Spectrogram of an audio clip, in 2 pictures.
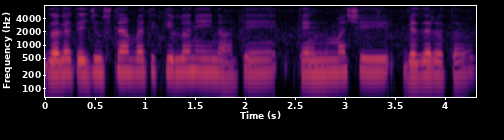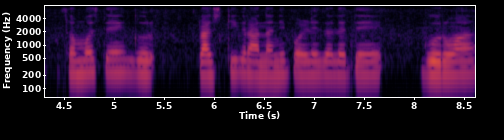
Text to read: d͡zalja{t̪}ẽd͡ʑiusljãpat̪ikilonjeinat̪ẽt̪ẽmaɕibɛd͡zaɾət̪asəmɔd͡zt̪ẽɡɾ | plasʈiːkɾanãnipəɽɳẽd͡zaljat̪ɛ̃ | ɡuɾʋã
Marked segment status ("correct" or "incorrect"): correct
